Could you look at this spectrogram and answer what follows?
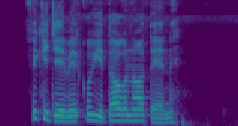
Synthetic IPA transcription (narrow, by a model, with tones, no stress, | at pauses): fi˦kːi˨t͡ʃe˨be˨t̚ko˦ki˨tɔ˦ɣɔ˦nɔː˦tɛ˨nɛ˦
